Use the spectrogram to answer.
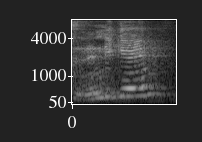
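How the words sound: It sounds surprised and impressed. The game seems too polished to be small-studio work. The speaker calls it right. "I want people to look at it and be so surprised"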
